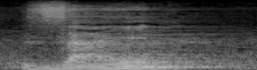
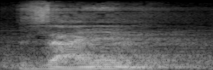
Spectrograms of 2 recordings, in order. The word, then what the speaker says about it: zayin: We also have, this one is pronounced as zayin, zayin. So this zayin is a Z sound, zayin.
